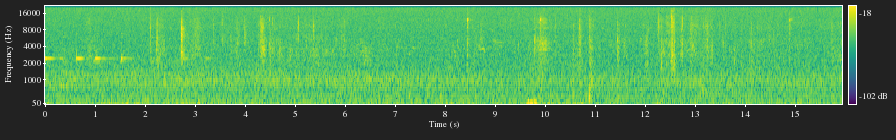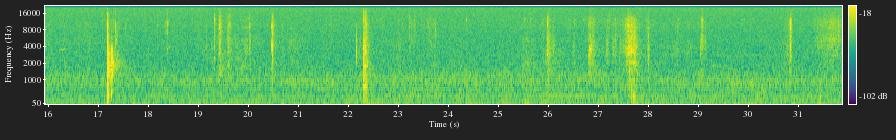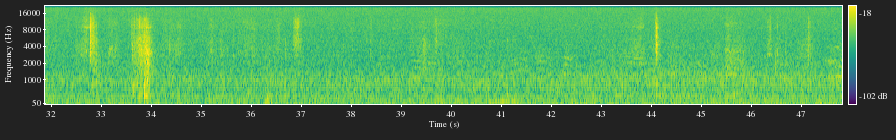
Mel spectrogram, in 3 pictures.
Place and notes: Årstad, Bergen, Norway - Working in the garden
